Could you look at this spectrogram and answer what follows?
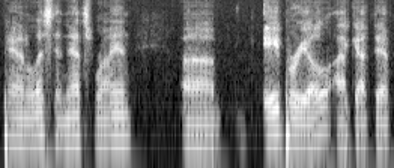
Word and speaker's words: Abrial: you the next panelist and that's Ryan uh abriel I got that pronunciation correct I think Ryan you sure did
